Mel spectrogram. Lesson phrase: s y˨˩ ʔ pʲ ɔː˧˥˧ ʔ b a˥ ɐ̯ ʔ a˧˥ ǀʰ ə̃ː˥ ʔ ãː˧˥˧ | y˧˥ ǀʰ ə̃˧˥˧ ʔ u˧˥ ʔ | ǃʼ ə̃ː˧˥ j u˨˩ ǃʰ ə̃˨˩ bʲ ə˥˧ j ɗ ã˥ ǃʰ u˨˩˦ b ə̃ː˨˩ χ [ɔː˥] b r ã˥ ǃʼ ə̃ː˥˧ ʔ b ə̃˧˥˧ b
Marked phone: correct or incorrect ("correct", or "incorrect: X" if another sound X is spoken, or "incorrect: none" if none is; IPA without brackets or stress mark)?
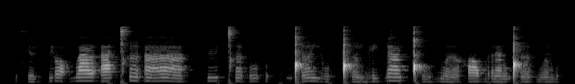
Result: correct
